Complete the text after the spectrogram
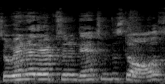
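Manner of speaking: loud, high-pitched yelling. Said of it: "Why are you yelling?".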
